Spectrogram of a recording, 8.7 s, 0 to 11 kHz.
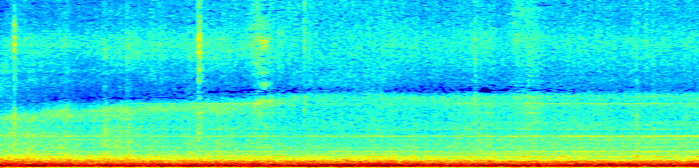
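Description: Inside the cabin of a Boeing 767-300ER rolling down the runway: loud, steady jet engine noise with deep runway rumble, and a faint high whine above it.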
